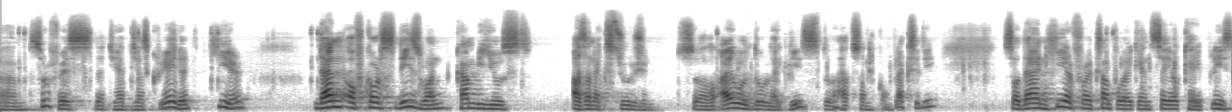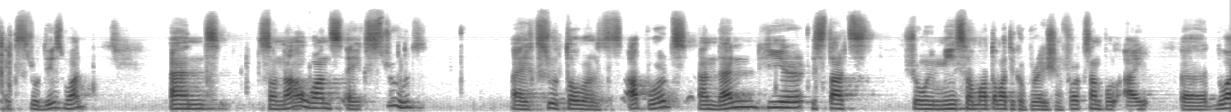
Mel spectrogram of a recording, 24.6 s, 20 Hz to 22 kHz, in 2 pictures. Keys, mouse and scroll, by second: 2.2 Escape, 2.8 click, 4.9 click, 7.1 middle click, 8.0 shift+middle click, 10.8 click, 12.0 e, 15.1 shift+middle click, 16.6 click, 20.1 click.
